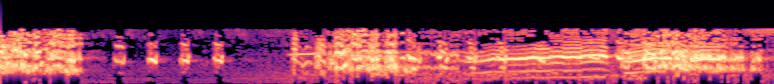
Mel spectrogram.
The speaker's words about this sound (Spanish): guajolotes y otros pájaros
